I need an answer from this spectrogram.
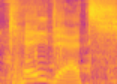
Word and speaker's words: Kadets: of people texting in telling me I'm saying it wrong, telling me it's the K Dets. It's not. I can promise you it is the Cadets. Uh And that is the correct way to say it.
